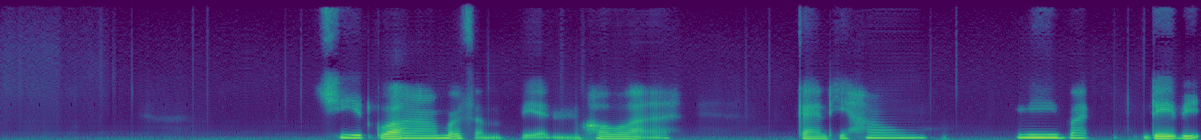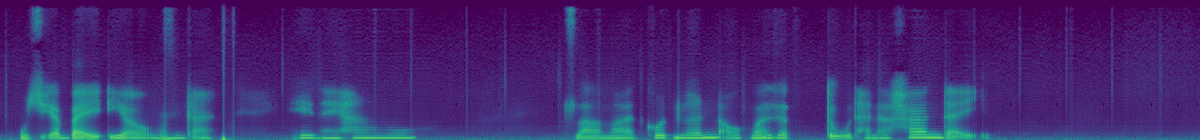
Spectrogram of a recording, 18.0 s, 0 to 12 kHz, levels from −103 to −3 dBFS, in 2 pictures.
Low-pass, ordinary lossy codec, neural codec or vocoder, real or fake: none; none; codec, 24 kHz, 0.9 kbps, WavTokenizer, large speech release; fake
